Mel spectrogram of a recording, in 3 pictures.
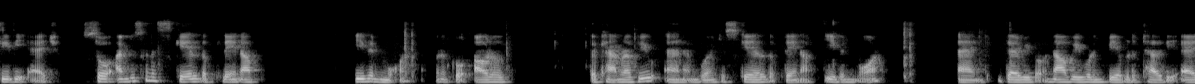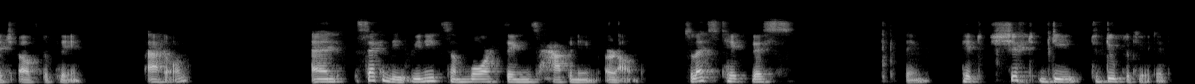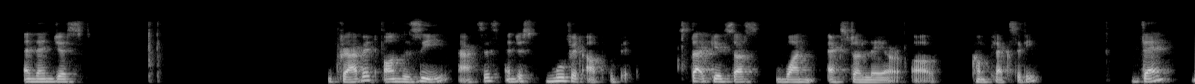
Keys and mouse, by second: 1.6 s, 3.2-4.1 right drag, 4.1 KP_0, 5.1-5.5 ctrl+middle drag, 5.9 middle click, 7.0 s, 8.2 click, 9.1 KP_0, 10.1 shift+space, 14.4 shift+space, 15.2 shift+space, 16.0 shift+space, 18.1 click, 18.1 right click, 20.8 KP_0, 22.5 shift+d, 23.0 Return, 25.4 KP_0, 27.3 g, 27.8 z, 30.7 ctrl+click, 33.0 shift+space, 35.0 shift+space.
